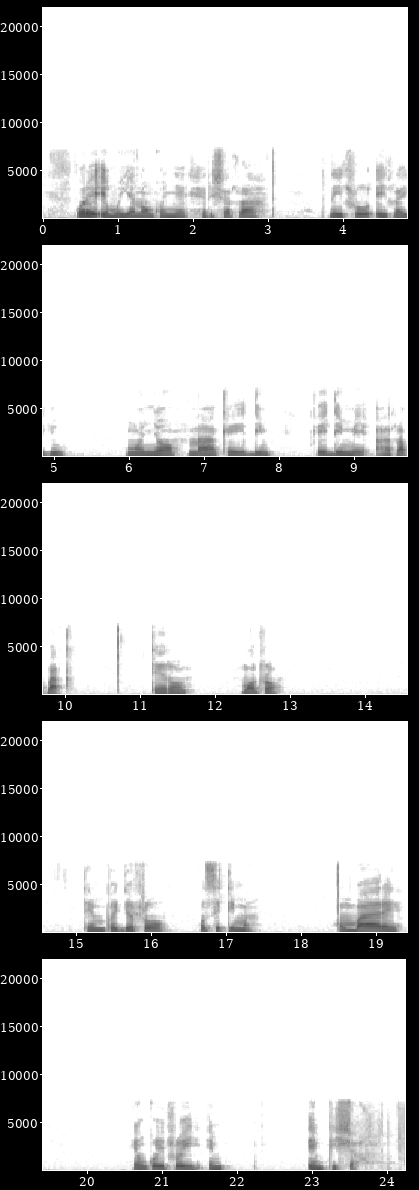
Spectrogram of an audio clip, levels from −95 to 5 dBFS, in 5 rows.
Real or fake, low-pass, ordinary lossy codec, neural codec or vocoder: real; 7.2 kHz; none; none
